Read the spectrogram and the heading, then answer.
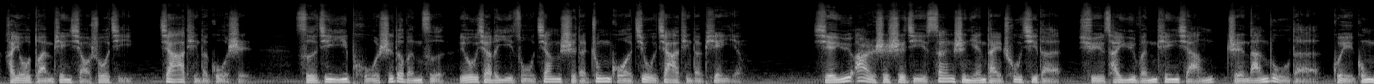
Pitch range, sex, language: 90-115 Hz, male, Chinese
